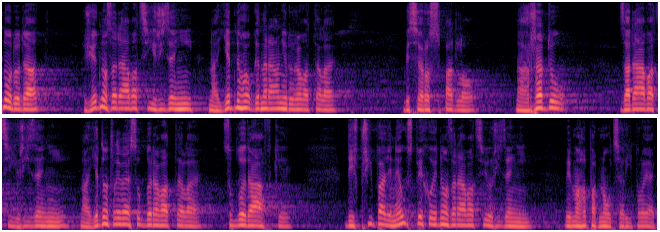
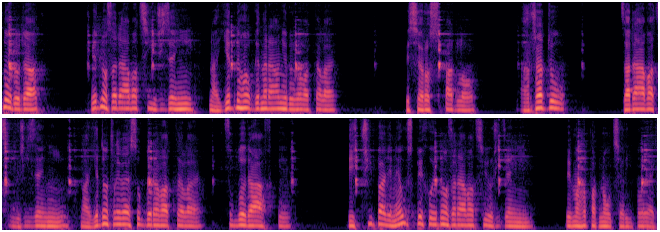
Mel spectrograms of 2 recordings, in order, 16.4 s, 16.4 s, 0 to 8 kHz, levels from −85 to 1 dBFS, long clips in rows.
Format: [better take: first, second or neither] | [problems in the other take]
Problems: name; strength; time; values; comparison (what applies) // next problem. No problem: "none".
first | noise reduction (neural mask model RNNoise)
